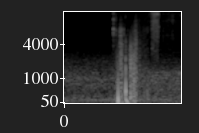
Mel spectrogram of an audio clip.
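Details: Adult woman, a dental hygienist, with left jaw popping, tenderness and leftward jaw deviation despite a night guard: brief dull pop with short follow-on sound during chiropractic manual TMJ adjustment; temporomandibular joint cavitation.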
